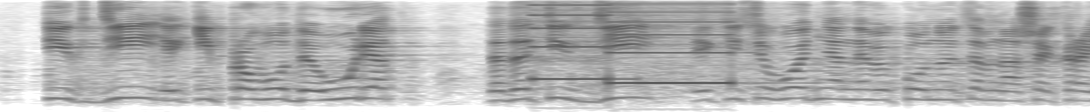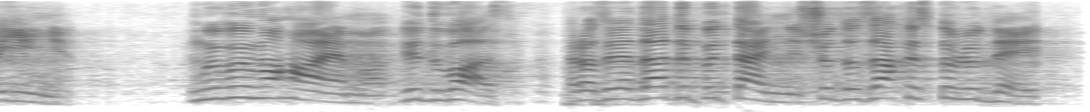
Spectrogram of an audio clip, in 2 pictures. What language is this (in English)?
Ukrainian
